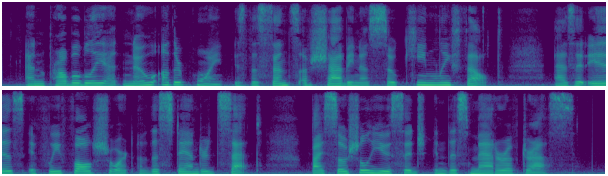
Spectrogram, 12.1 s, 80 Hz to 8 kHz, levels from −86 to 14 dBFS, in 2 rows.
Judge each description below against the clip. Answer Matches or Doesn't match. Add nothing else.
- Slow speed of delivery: Doesn't match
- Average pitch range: Matches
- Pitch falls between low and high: Matches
